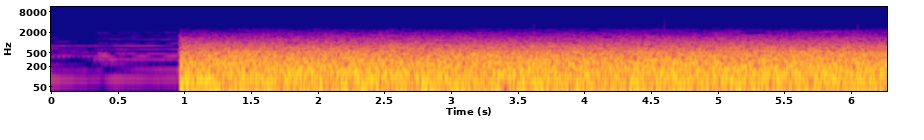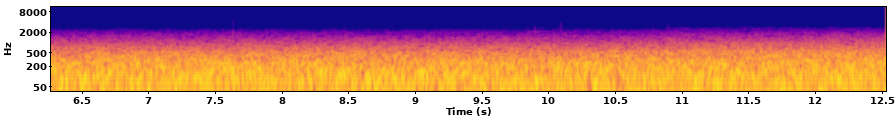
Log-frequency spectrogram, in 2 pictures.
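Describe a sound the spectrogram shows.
A rocket engine roars with a deep, steady rumble.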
